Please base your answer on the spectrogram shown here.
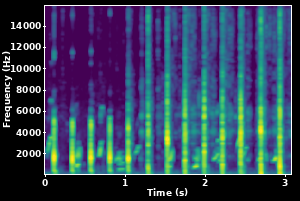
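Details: Several sharp broadband ticks come roughly four per second, with short rising and falling chirps from grey francolin chicks threaded between them.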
